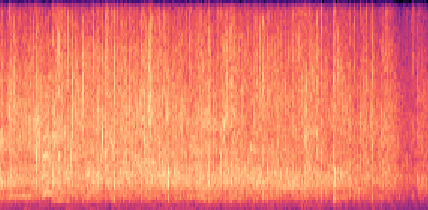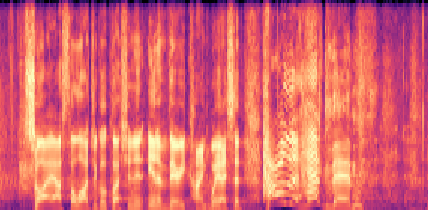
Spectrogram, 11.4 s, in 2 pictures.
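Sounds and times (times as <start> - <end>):
audience applause: 0.0 - 6.1
speech: 6.2 - 9.4, 10.0 - 10.8.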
